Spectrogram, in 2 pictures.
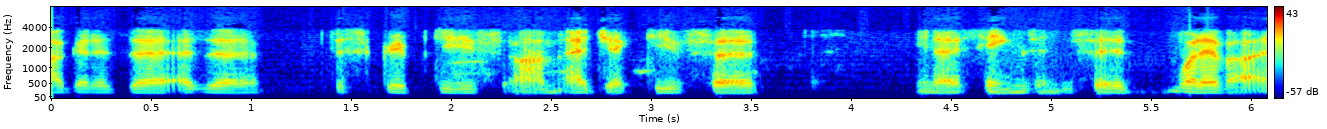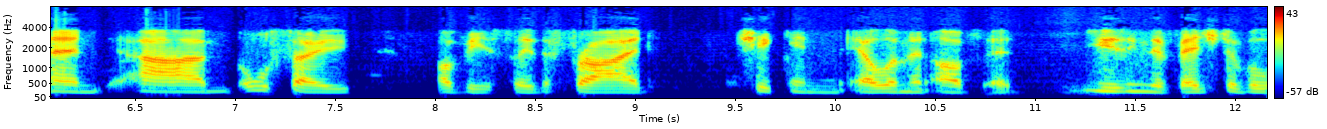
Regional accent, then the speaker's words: New South Wales, Australia; my home state of New South Wales

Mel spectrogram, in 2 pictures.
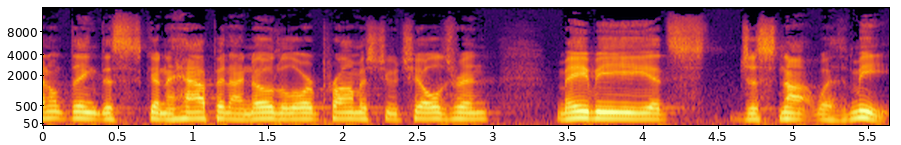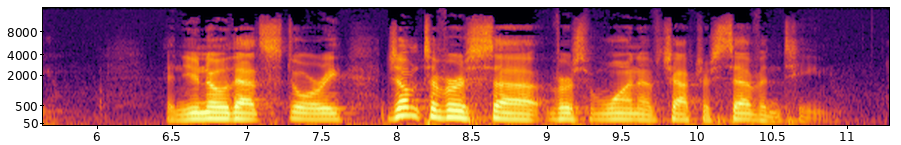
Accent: Memphis, Tennessee, United States; I'm from Memphis, Tennessee.

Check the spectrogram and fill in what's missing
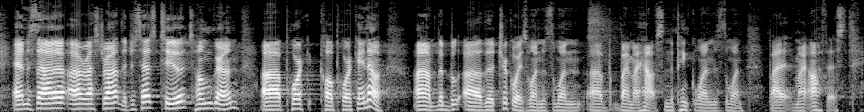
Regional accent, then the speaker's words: Portland, Oregon, United States; I moved back, uh, to, uh, to my hometown, to Portland, Oregon

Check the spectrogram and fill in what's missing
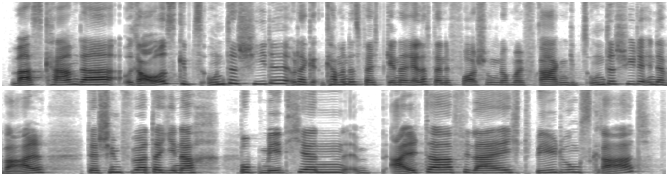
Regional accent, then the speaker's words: Vienna, Austria; wir in Wien

